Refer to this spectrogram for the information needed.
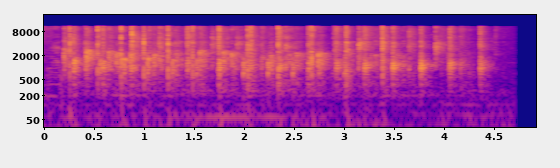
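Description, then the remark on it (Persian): An audience of the Samak audio magazine applauds a woman guest with steady, dense clapping lasting several seconds, many hands overlapping into a continuous patter at an even level before it cuts off abruptly. “تشکر از تک تک شما و خانم عزیز که به ما افتخار دادن تشویقشون”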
